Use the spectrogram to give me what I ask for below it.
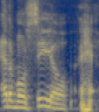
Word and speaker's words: Hermosillo: It's pronounced Hermosillo, but it looks like Hermosillo.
